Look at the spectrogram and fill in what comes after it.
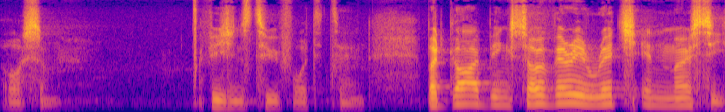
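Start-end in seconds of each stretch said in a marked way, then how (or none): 3.2-5.4 higher, louder preaching read; scripture reading. Acted. Pastor reading Ephesians to congregation, raised preaching voice. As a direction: proclaim the passage to the room. Reads Ephesians aloud to church.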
